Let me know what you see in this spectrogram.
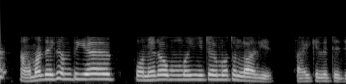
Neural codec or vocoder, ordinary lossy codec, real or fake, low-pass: codec, 16 kHz, 4.8 kbps, FACodec; Opus, 24 kbps; fake; 3.6 kHz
